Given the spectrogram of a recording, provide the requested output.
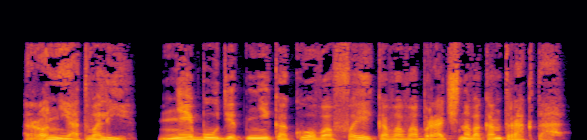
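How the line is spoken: Growled. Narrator (Russian): рыкнул Дизель

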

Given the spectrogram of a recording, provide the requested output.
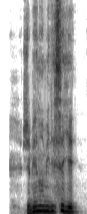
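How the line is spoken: Exclaiming. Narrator (French): s'écria Vibert

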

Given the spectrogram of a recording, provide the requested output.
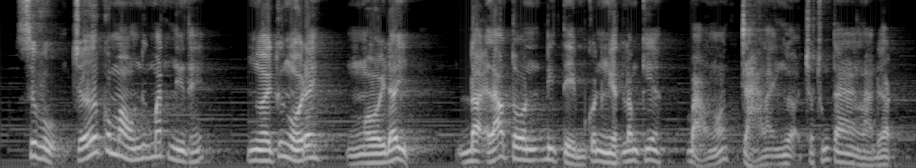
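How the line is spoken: Angry loud voice. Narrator (Vietnamese): Hành giả thấy sư phụ khóc lóc như thế thì không khỏi tức giận, lớn tiếng nói

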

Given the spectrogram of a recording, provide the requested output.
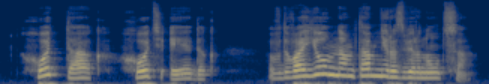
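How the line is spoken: Gloomy reply. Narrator (Russian): мрачно ответил Алексей

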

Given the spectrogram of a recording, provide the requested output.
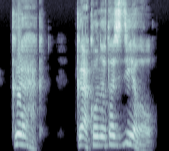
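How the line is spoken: Exclaimed. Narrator (Russian): воскликнул племянник

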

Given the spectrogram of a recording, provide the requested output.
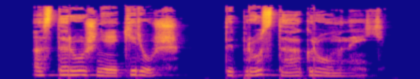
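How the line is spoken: Whisper. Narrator (Russian): шепнула Леся

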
